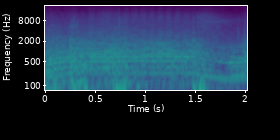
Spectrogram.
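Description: A car slides and squeals its tires climbing a mountain road in GTA Online, with a long wavering tire screech over a revving engine, loud and close and without talk.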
